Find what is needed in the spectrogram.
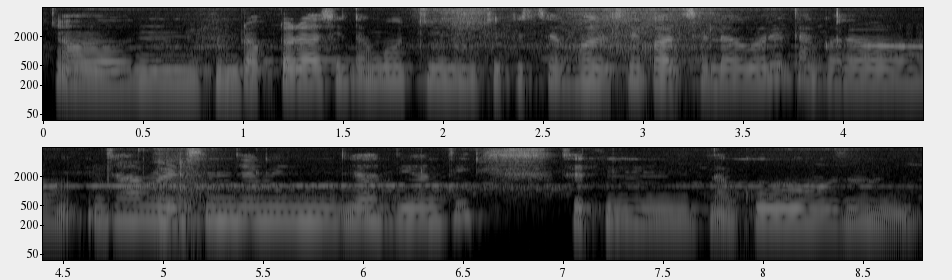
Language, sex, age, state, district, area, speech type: Odia, female, 45-60, Odisha, Kendujhar, urban, spontaneous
